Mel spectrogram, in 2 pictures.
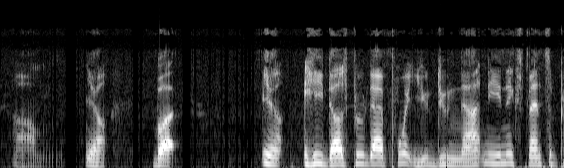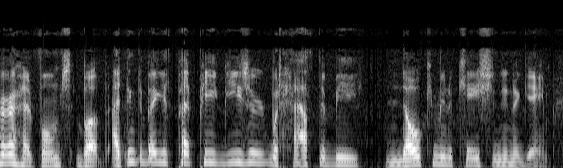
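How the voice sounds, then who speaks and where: Loud and lively in intonation, a man with an American accent uses a high pitch and a dark, mellow tone at a moderate pace, with a dry, close sound and no echo. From New York. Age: 30s. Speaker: gaming streamer. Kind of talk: casual chat. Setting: live stream.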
